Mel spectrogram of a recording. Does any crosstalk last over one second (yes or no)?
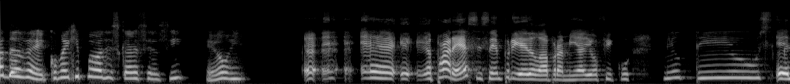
no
